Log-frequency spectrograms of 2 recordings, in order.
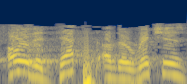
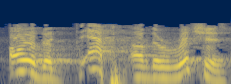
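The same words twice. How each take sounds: First: It is read in a calm, even way. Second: It is read with strong, exclamatory energy. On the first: The speaker calls it wrong. "I don't even think I gave that verse enough justice" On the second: The speaker calls it right. "I'm going to say it again with the gusto"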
